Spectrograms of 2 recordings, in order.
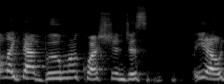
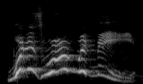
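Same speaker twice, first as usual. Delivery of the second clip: high, louder, laughing mock exasperation; frustrated self; 12 semitones higher, 5 dB louder than usual. Retelling iPad screen-share struggle, high laughing exasperation. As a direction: whine at the stubborn TV. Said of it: "I was like".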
